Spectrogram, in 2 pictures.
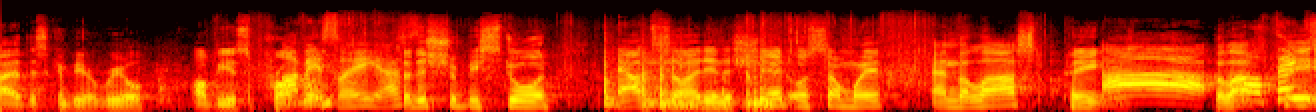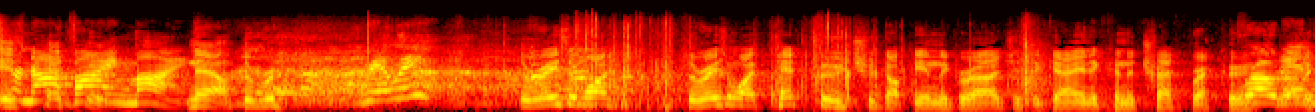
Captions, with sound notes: this can be a real obvious problem. Obviously, yes. So this should be stored outside in the shed or somewhere. And the last P. Ah, well thanks for not buying mine. (audience laughing) Really? The reason why pet food should not be in the garage is again it can attract raccoons and other critters as well.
